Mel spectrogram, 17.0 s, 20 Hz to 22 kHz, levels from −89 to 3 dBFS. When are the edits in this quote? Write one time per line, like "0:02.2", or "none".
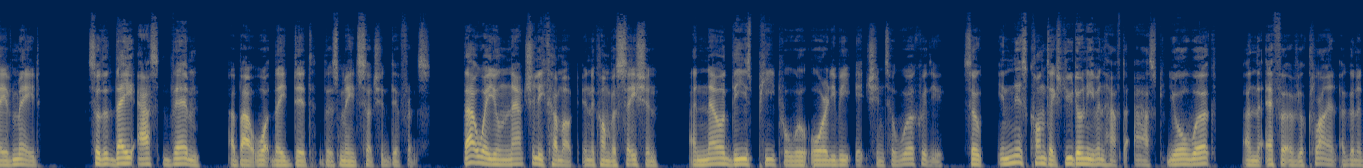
none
